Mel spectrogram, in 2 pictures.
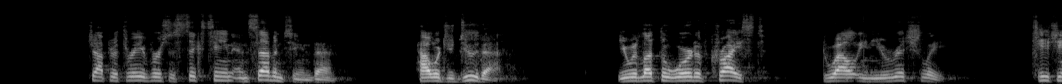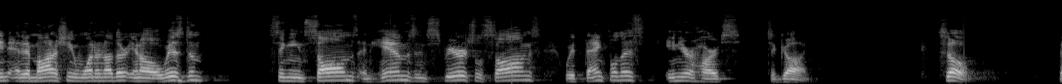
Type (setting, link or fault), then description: setting, large echoing room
